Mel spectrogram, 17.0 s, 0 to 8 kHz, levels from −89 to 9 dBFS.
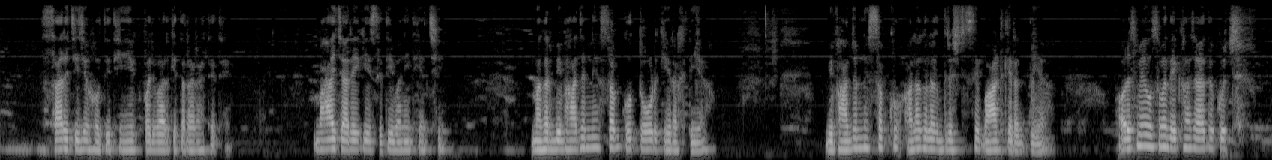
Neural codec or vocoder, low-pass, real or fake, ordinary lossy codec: none; 7.2 kHz; real; none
